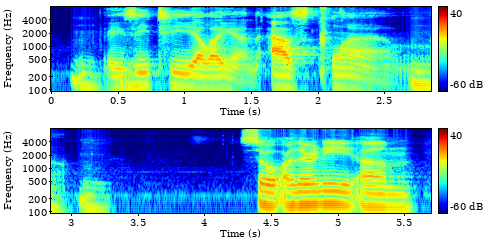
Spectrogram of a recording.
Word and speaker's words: Aztlan: But we know that the actual name in its ancient form was simply pronounced Aztlan. A-Z-T-L-A-N, Aztlan.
